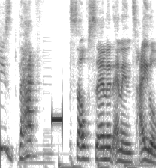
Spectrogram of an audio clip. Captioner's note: beep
